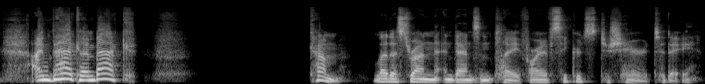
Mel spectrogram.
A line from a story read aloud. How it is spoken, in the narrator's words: said the wind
